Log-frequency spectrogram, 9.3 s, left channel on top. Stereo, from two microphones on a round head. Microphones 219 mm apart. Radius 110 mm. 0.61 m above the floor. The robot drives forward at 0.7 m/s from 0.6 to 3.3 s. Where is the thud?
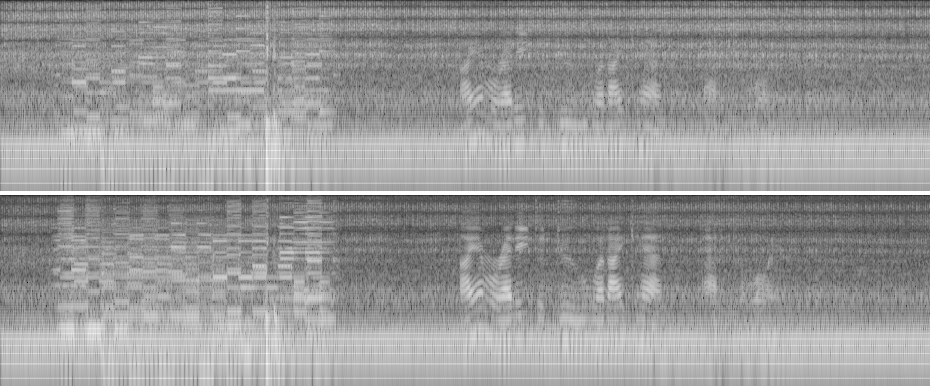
50° left (ahead or behind); by 3.0 s 60° left (ahead or behind).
